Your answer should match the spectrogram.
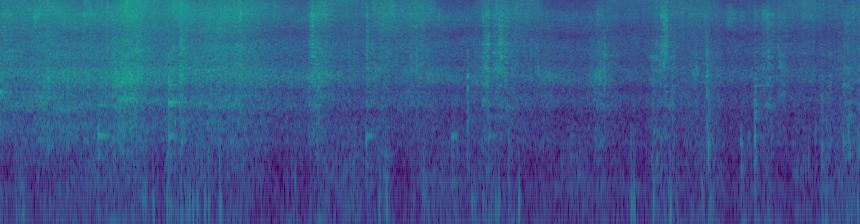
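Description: Flour and vegetables cooking in a casserole pan for a creamy beef casserole, giving a steady soft sizzle with scattered stirring scrapes and crackles throughout.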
